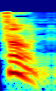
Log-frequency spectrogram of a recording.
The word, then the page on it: phon-: British English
